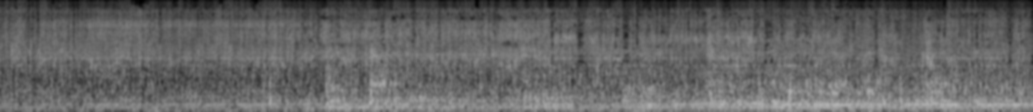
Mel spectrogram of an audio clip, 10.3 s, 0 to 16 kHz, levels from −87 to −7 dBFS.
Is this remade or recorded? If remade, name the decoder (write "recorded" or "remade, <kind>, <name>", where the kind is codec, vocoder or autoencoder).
remade, vocoder, BigVGAN v2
